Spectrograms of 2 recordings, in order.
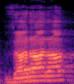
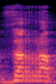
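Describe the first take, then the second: First: Two separate syllables with a vowel between consonants. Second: The two consonants merge into one doubled consonant. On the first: The speaker calls it wrong. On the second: The speaker calls it right.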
